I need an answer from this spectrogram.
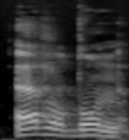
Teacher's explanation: pour le dad, il va complètement s'agripper, se coller au palais.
